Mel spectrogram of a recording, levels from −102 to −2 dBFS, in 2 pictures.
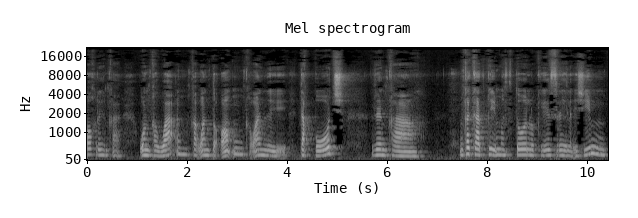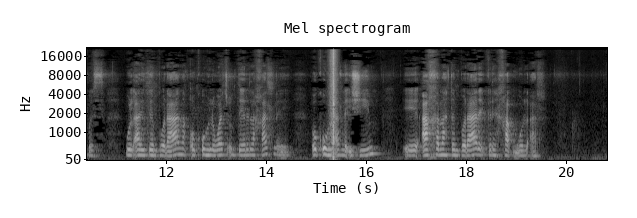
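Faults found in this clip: Generation loss, throughout: swirly, smeared, hollow speech with blurred attacks, worse than a single 96 kbit/s WMA-type encode would explain; bandwidth stops near 21.4 kHz. Likely repeated decode/re-encode, around seven passes, each re-quantising on a shifted frame grid.

Uninitialised buffer, 15.33 s, just before "ar la ixiim": brief, loud burst of digital noise, about 10 ms, consistent with one playback block. Output path sent a buffer before audio was written, playing stale memory as samples.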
